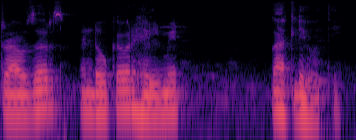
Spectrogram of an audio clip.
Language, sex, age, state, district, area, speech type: Marathi, male, 45-60, Maharashtra, Osmanabad, rural, spontaneous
